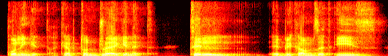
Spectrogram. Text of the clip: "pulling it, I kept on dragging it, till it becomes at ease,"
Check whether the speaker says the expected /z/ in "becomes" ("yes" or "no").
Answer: yes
